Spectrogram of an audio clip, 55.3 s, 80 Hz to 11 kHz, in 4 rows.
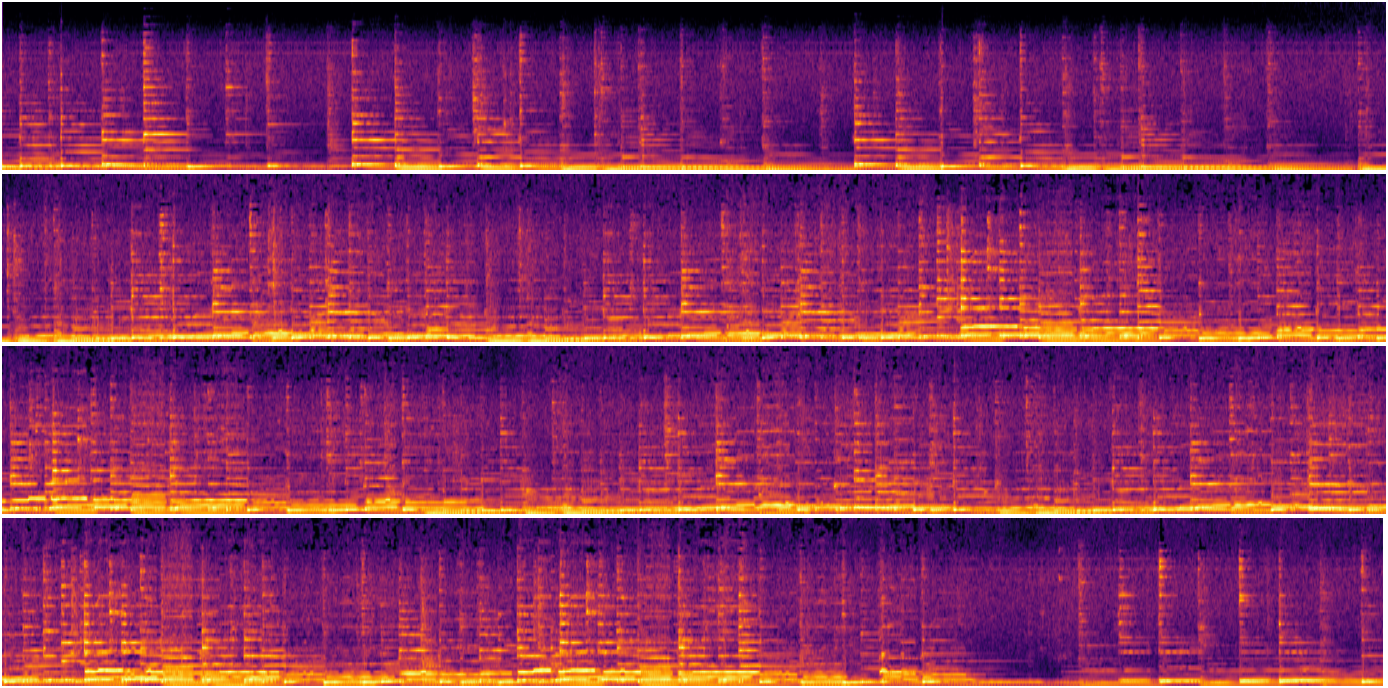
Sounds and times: Musical instrument: 0:00.0 - 0:55.3.

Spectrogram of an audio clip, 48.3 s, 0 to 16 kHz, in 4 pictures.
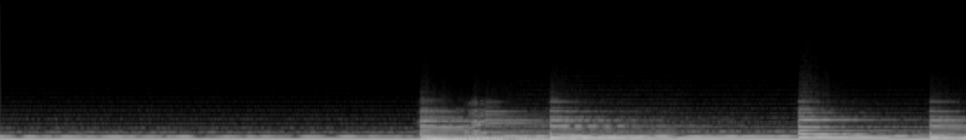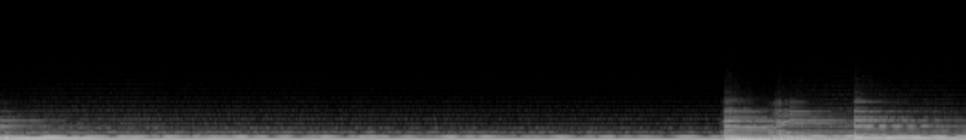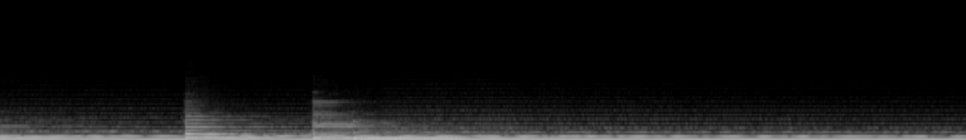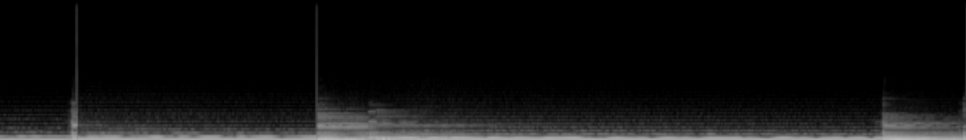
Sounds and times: Music: 0:00.0 - 0:48.3.

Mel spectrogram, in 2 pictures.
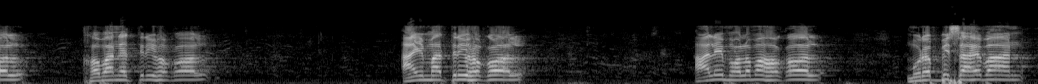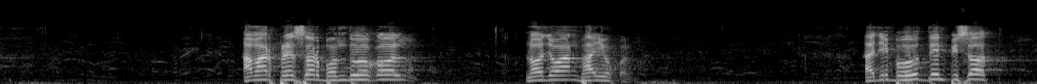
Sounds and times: Narration, monologue: 0:00.0 - 0:02.2, 0:03.9 - 0:05.6, 0:06.8 - 0:10.7, 0:11.6 - 0:14.7, 0:15.3 - 0:16.8, 0:18.3 - 0:20.5
Male speech, man speaking: 0:00.0 - 0:02.3, 0:03.4 - 0:08.4, 0:09.1 - 0:10.4, 0:11.2 - 0:15.0, 0:15.6 - 0:16.8, 0:18.8 - 0:20.6.

